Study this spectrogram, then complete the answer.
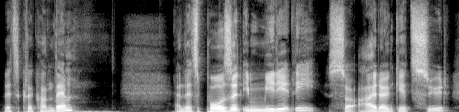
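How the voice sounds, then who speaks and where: Breathless excitable man reacting to music. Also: medium pitch, moderate pace, dry recording, studio quality. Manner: excitable, enthusiastic. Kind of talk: casual reaction commentary.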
